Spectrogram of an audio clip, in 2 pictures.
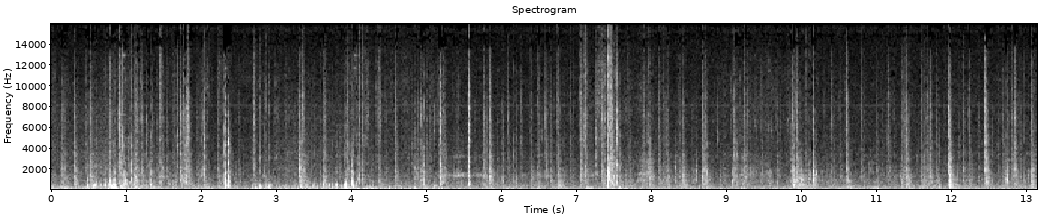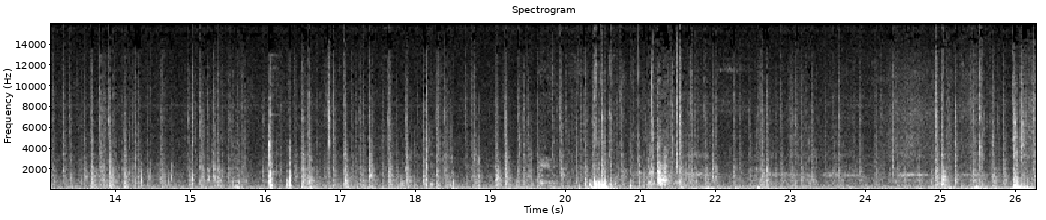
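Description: Birds calling over an open-air background, with scattered clicks and one louder knock about twenty seconds in.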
